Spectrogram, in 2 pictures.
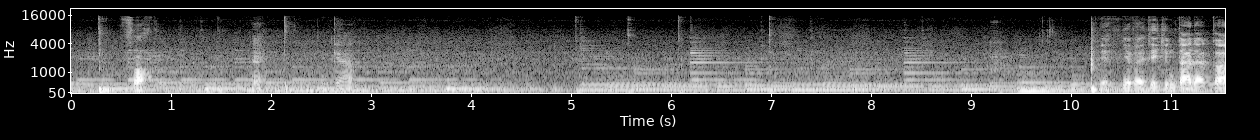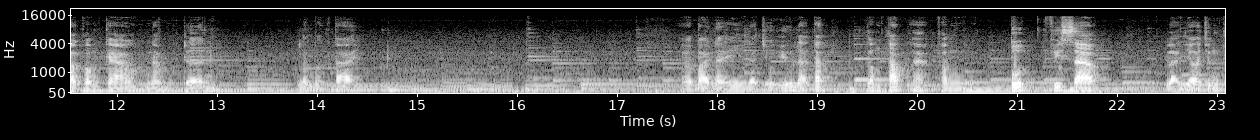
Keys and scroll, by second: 0.0-2.1 typing.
